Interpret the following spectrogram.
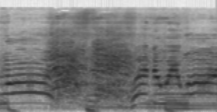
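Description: A woman shouting a protest chant through cupped hands, with a crowd of protesters. There are long drawn-out calls: one ends about half a second in, and another starts about a second in and is still held at the end.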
